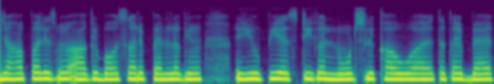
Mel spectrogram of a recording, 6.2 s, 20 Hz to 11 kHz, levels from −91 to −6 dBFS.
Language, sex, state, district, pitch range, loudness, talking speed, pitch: Hindi, female, Uttarakhand, Tehri Garhwal, 220-230 Hz, -10 LUFS, 195 wpm, 225 Hz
